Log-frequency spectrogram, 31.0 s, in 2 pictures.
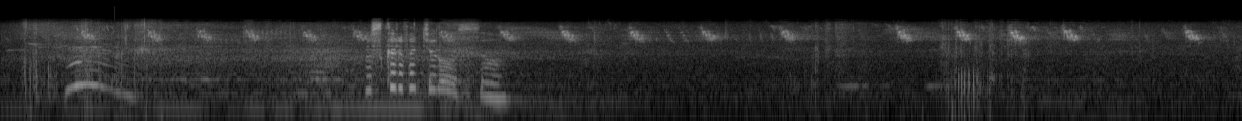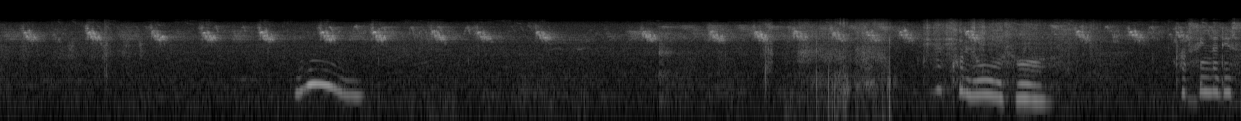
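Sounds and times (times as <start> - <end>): small bird chirping: 6.2 - 31.0.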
